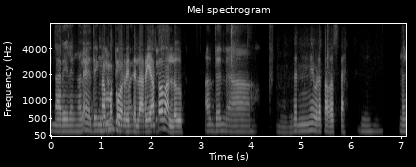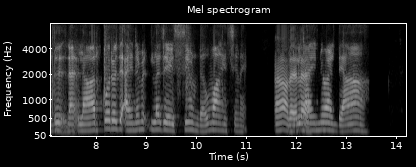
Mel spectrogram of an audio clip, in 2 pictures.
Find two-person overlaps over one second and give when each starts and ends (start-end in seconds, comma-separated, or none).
1.0-2.2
